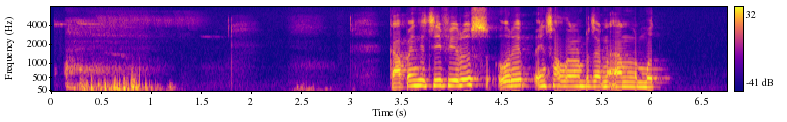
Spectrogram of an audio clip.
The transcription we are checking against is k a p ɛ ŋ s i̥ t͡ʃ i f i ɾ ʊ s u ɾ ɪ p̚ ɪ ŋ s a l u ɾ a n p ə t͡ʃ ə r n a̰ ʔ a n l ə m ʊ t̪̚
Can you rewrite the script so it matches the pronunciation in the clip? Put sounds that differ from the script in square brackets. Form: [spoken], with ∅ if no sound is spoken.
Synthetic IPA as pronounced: k a p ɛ ŋ s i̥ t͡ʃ i f i ɾ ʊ s u ɾ ɪ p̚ ɪ ŋ s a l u ɾ a n p ə t͡ʃ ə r n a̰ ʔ a n l ə m ʊ t̪̚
